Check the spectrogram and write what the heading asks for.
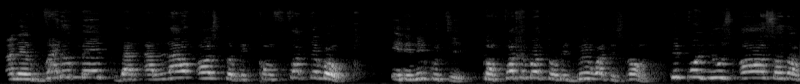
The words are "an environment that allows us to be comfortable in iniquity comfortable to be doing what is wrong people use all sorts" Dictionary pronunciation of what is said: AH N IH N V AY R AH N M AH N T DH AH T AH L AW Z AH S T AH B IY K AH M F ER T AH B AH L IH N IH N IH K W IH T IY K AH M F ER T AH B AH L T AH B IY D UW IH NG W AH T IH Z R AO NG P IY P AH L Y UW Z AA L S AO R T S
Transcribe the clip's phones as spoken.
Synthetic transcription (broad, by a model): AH N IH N V AY R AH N M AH N T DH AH T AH L AW AO S T AH B IY K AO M F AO T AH B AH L IH N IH N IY K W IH T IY K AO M F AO T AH B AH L T AH B IY D UW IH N W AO T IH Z R AO NG P IY P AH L Y UW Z AA L S AO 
